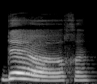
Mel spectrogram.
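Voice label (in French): "dehors", French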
